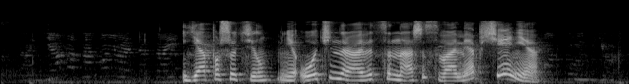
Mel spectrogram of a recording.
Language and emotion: Russian, positive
